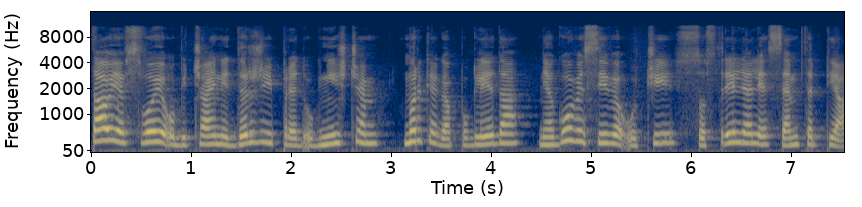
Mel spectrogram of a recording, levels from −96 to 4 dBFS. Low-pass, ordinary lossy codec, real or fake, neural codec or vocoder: 10.8 kHz; MP3, 96 kbps; fake; vocoder, 24 kHz, 100 mel bands, Vocos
